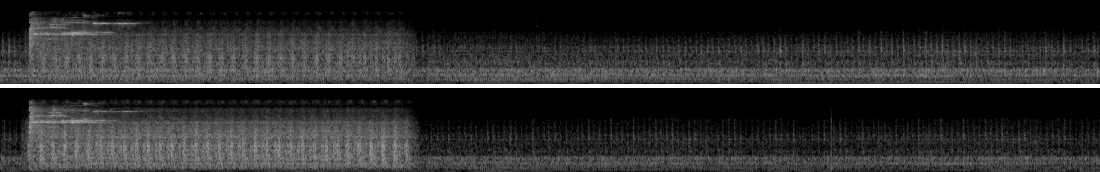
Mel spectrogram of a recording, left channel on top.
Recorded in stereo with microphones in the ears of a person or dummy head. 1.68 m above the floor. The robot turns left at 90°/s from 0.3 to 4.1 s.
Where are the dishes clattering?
175° right, 1.4 m; by 1.4 s 85° left, 1.4 m.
